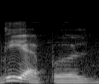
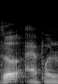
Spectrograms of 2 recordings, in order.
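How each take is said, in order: First: The word 'the' is said with a long 'ee'. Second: The word 'the' is said with a short 'uh'. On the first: The speaker calls it right. "दी Apple म्हणायचं" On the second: The speaker calls it wrong. "त्याचा उच्चार फक्त द नाही"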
